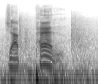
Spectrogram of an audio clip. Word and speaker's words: 日本: The last one is "日本" (Nihon), the Land of the Rising Sun—Japan. They use Chinese characters, but in Japanese, it is pronounced as "Nihon."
